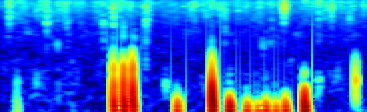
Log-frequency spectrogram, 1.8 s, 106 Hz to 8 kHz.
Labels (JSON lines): {"label": "biophony, knock", "recorder": "SoundTrap 600 or HydroMoth"}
